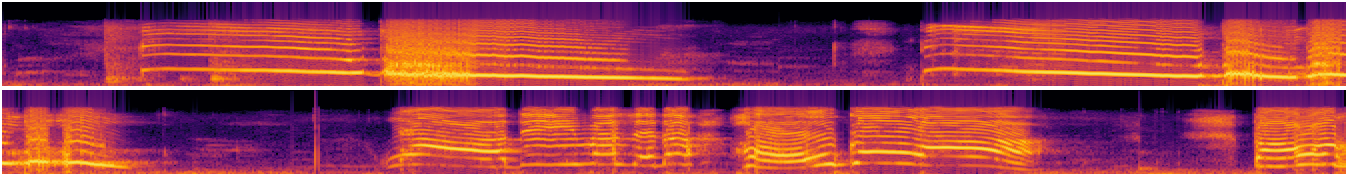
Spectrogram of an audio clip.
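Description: Fireworks set off in a hometown in China: shrill whistling tones glide downward in pitch, each ending in a sharp crackling burst, followed by a cluster of rapid warbling whistles that rise and fall before trailing off.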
